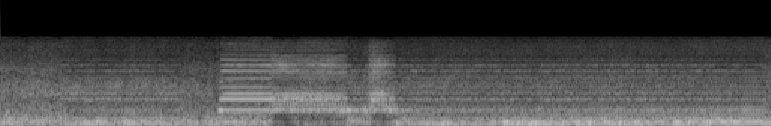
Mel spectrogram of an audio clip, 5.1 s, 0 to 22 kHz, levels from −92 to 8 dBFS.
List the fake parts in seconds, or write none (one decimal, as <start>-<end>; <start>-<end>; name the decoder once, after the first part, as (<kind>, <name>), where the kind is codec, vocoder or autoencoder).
0.4-1.2 (codec, ZipCodec); 1.8-5.1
